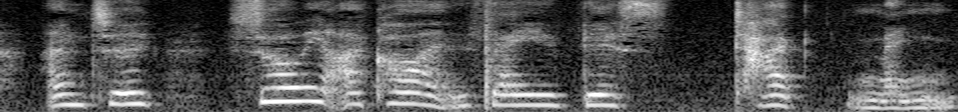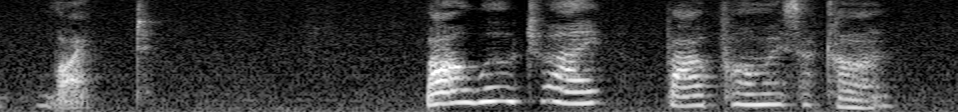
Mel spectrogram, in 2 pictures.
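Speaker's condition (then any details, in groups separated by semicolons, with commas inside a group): Cerebral palsy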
